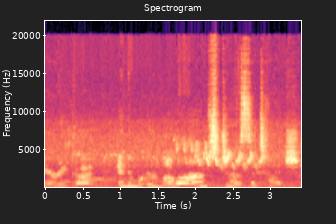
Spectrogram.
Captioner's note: bird chirps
